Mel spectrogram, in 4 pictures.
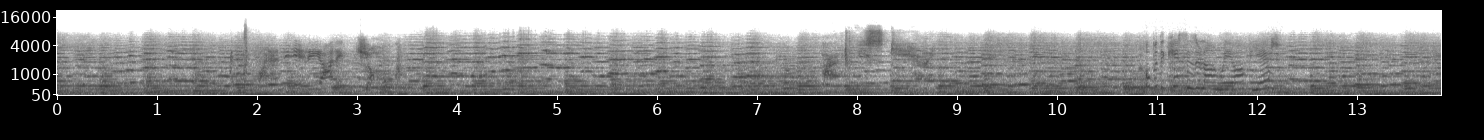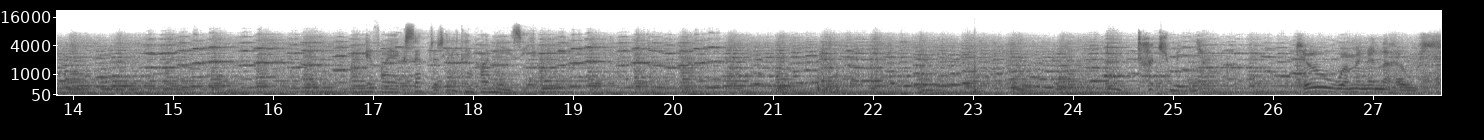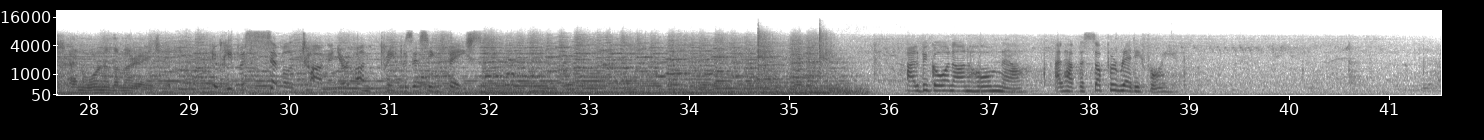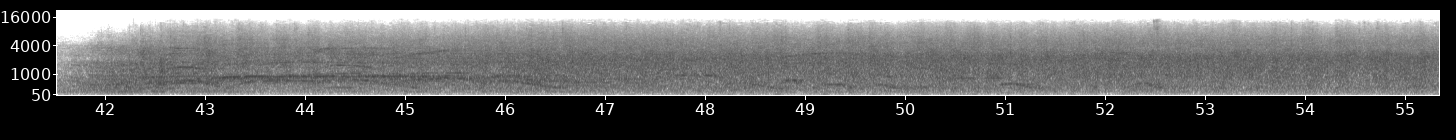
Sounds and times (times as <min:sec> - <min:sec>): Music: 0:00.0 - 0:37.6, 0:43.2 - 0:55.3.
